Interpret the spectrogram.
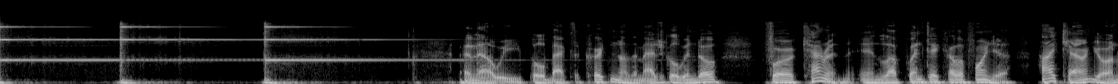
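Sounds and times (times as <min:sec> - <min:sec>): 
bell struck with clear bright tones: 0:00.0 - 0:06.3
speech: 0:04.6 - 0:11.1.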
